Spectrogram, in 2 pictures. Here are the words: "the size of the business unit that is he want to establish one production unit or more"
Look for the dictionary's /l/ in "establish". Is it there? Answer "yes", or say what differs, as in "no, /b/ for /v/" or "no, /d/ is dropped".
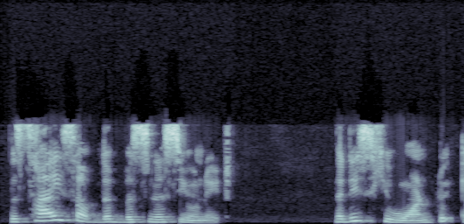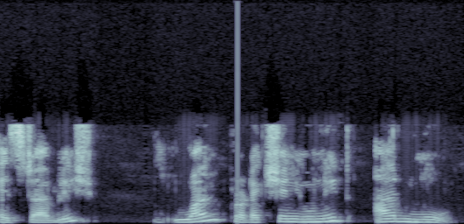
yes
